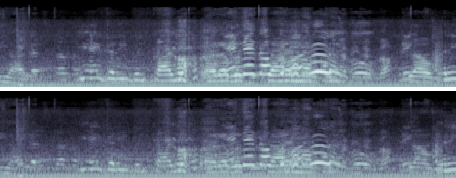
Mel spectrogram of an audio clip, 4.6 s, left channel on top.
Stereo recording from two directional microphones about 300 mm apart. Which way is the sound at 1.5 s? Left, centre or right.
Left.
